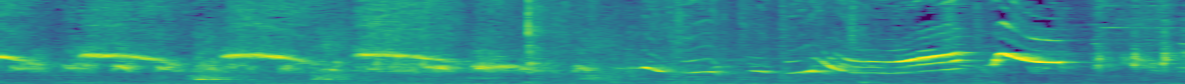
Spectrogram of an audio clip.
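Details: Female Chinese hwamei 'mái te' singing, male in the background: varied arching whistles, then a lively sequence of rising, wavering, looping notes climbing higher toward the end, with lower murmured notes and steady hum.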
